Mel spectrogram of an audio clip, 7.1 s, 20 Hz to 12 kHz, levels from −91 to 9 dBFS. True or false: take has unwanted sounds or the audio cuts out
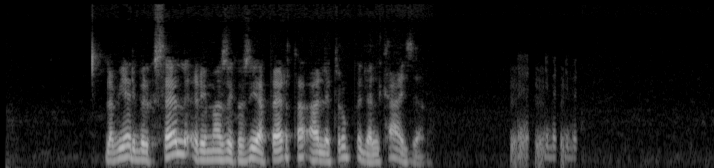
true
